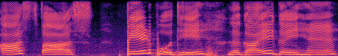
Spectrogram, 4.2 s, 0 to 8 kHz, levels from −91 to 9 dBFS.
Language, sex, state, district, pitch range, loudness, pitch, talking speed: Hindi, female, Punjab, Pathankot, 255-340 Hz, -14 LUFS, 275 Hz, 85 wpm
